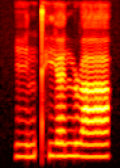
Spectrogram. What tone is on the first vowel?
rising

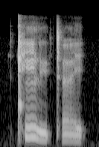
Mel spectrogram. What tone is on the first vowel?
high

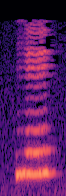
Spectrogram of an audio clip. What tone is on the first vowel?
high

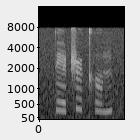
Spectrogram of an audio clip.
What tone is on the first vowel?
low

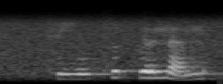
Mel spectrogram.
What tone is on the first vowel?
low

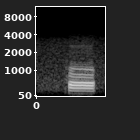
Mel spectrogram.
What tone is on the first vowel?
low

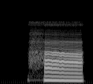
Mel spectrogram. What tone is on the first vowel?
low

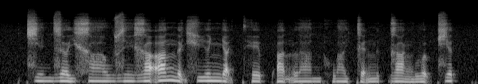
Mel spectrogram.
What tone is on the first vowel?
low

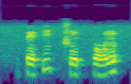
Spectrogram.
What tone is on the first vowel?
low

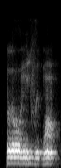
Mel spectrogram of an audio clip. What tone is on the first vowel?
low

